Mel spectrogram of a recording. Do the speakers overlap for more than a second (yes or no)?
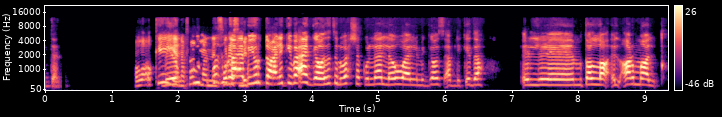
yes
